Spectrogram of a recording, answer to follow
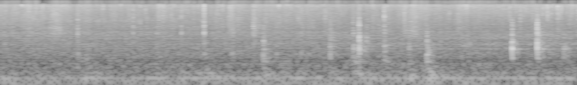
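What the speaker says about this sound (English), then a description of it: "we can break this egg up some. So we want to make sure all the rice, there's no more clumps in it" Shrimp fried rice with egg sizzles steadily in a hot pan while a utensil stirs and scrapes through it, giving repeated clicks and taps over the frying hiss, with no talk.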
